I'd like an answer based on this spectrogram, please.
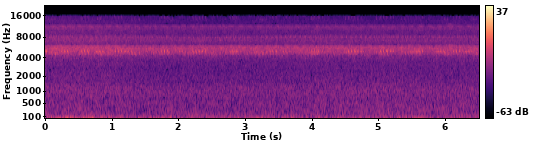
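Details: Outdoor crickets calling in a sustained, even high trill with a thin overtone higher up, while blustery wind rumbles underneath, briefly louder at the very start.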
